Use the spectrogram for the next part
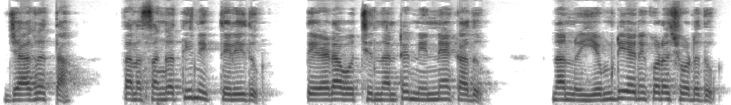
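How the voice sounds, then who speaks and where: A woman's voice: mid-range voice, flat delivery, fairly quick, mellow, natural voice. A woman reading the lines of a playful young man who runs a company and teases his employee. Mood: teasing. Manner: teasing, joking.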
